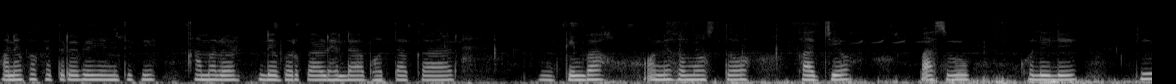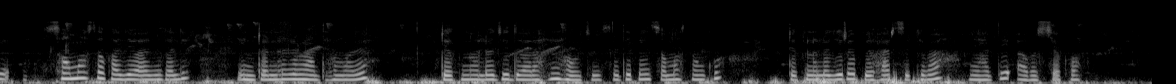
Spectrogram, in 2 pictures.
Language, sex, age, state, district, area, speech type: Odia, female, 45-60, Odisha, Subarnapur, urban, spontaneous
